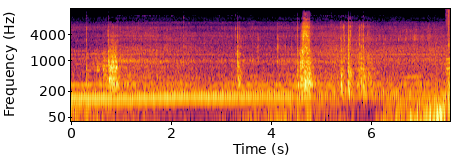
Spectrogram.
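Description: A car's engine running as it rolls slowly along, a steady low hum that fades about four and a half seconds in. Two brief rushes of noise and a few light clicks come through over it.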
